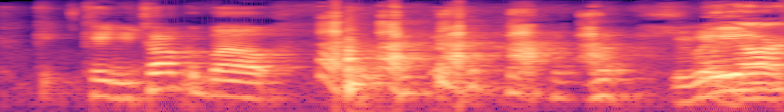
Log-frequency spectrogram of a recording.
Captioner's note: laugh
